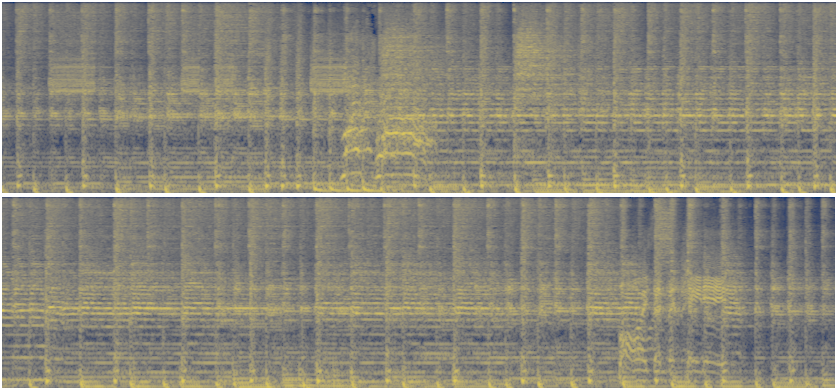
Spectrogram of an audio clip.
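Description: A loud, frenzied rock rave-up closes a track without pause, with pounding drums, a slamming guitar solo and wild high-pitched screams bursting over the full band.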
